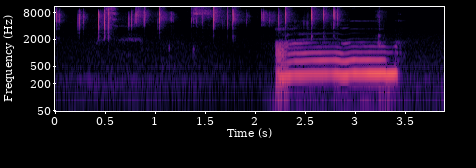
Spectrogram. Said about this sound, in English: I'm rolling my dice. In anticipation.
